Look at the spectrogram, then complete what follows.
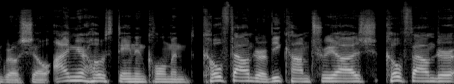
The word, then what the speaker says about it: Danan: Is it not Dan Coleman? You got it. We are friends. Okay, good. Is there a different way to pronounce it? There's lots of ways depending on where you are are in the world. I'm Dan. Israelis call me Dan.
